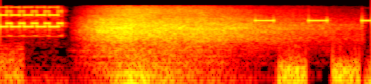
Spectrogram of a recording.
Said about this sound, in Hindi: इसमें उसकी मोबाइल की घंटी बजी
